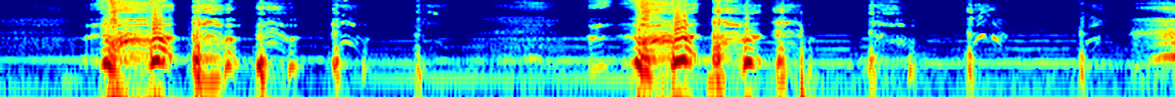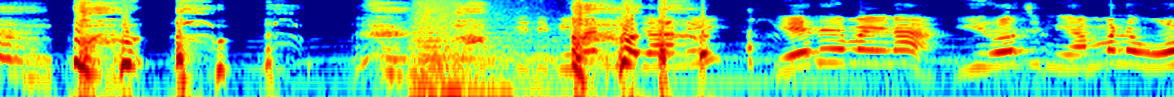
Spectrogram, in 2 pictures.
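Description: Acted, repeated harsh coughing in about four bouts over a faint steady tone, ending with a brief voice; persistent cough.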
